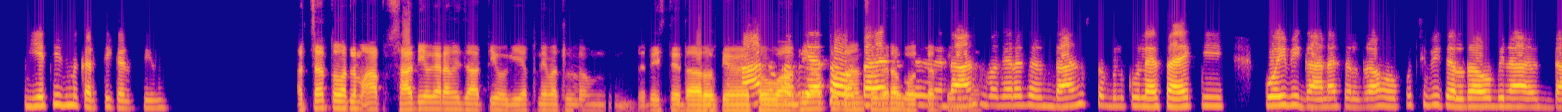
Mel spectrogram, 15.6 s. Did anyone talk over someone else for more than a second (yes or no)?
yes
